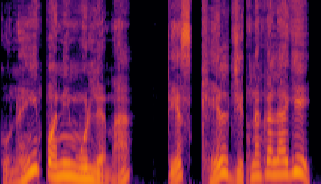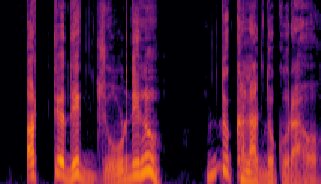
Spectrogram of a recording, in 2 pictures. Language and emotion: Nepali, disgusted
